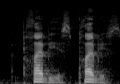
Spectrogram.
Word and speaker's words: Plebis: When I made the podcast, I was trying to figure out how to pronounce Plebis. Plebis. Yeah, I gotta keep remembering. That's how I say it.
